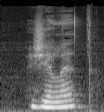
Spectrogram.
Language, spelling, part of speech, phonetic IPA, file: Czech, želet, verb, [ˈʒɛlɛt], Cs-želet.ogg
- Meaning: 1. to grieve 2. to regret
